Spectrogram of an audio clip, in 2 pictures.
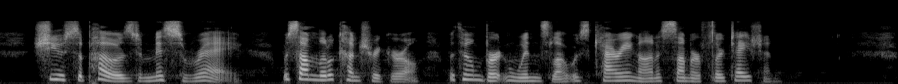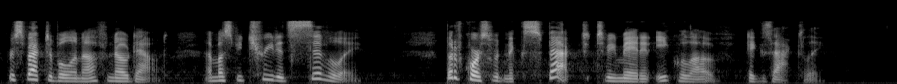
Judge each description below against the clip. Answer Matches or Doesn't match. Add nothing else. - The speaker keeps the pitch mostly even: Doesn't match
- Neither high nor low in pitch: Matches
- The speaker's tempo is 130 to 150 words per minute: Matches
